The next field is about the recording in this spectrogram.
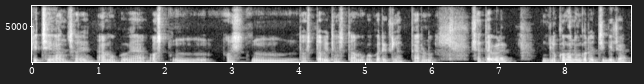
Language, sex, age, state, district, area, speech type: Odia, male, 60+, Odisha, Bhadrak, rural, spontaneous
